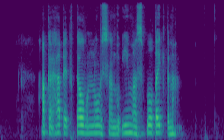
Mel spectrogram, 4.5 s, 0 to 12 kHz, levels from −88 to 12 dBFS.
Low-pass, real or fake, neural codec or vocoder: 10.8 kHz; fake; codec, 24 kHz, 0.9 kbps, WavTokenizer, small release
